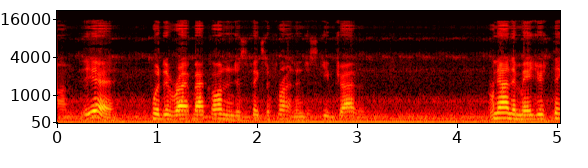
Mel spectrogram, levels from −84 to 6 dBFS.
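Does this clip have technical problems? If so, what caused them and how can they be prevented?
Yes. Overlap-add ripple: frames were rejoined with an overlap that doesn't sum to a constant gain, so the level pulses by about 6 dB around 200 times a second throughout, giving a metallic buzz with extra tones around each note. Choose a window and hop size that satisfy the constant-overlap-add condition.

Damaged data in a compressed stream: corrupted bytes made the decoder lose sync, producing brief glitches at 2.03 s and 4.35 s. Protect the stream with checksums or error correction, and keep metadata out of the audio payload.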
